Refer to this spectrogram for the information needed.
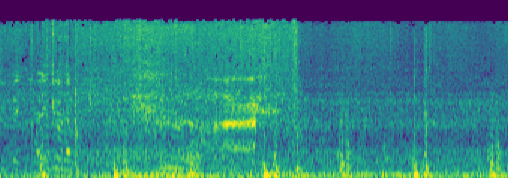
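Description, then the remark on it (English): Windshield wipers switch on inside a car, their repeated soft thumps sweeping over a steady low engine rumble, with faint voices murmuring in the background. “All right, so uh, why are the windshield wipers? I hate this car.”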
